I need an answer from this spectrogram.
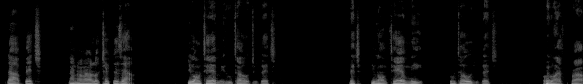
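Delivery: calm, smooth, collected, cool voice. Retelling how a man talks, the speaker does him in a mock-calm pimp voice. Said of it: "he's saying it all calm".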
